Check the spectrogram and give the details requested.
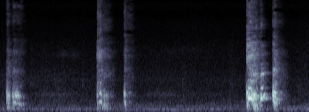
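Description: Five short cough bursts in three groups, the last pair louder and harsher, in a quiet room.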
